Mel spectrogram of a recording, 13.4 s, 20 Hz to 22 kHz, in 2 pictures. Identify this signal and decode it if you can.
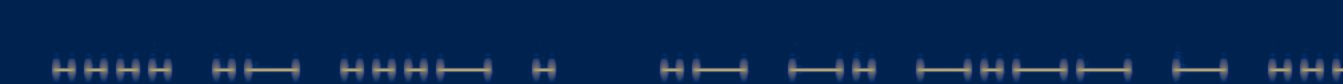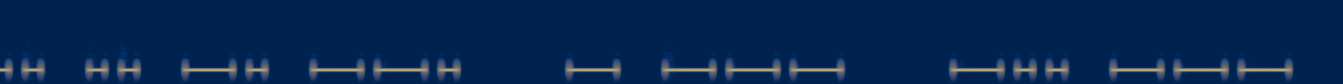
Morse code, heard as a keyed tone, about 15 wpm, 700 Hz. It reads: HAVE ANYTHING TO DO
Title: Sentences from Top 1000 Words - Review Part 5 - 15wpm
